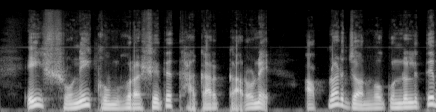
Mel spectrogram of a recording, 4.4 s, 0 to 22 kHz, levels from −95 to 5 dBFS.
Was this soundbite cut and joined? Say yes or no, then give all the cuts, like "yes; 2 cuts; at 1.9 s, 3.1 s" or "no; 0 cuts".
no; 0 cuts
